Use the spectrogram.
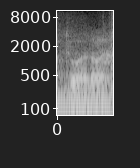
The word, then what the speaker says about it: Tabuaeran: Is that how you pronounce it? Yeah. So. Tabuaeran.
